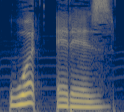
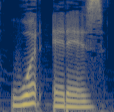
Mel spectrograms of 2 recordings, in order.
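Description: First: Final t of what dropped; only it and is linked. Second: Final t of what dropped; only it and is linked.

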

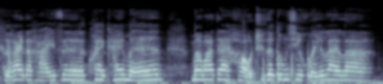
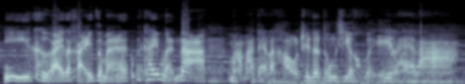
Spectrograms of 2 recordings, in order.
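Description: First: The voice sounds smooth and sweet. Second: The voice sounds rough and hoarse.

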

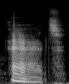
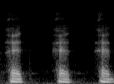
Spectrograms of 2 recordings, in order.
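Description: First: The vowel is full and clearly pronounced. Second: The vowel is weakened and said quickly. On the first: "这个介词本来读at" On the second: "会弱化成at，一带而过"

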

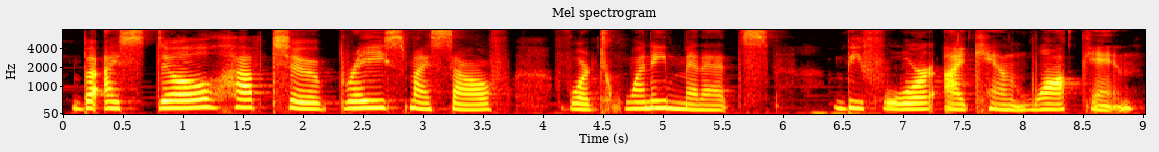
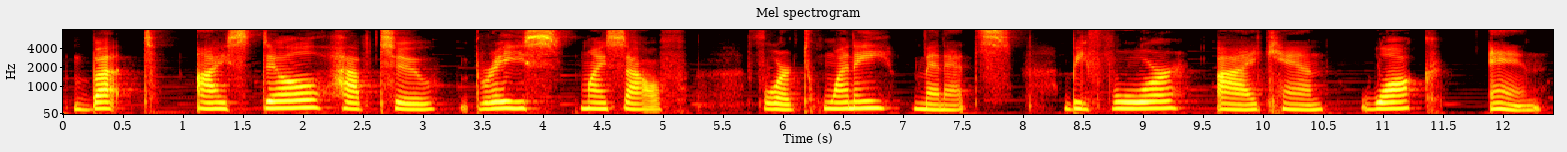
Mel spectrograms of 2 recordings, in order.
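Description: First: The words are linked together smoothly. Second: The words are said slowly and separately. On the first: "现在我们再连一下" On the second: "我们先来慢慢的分开读"

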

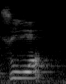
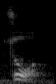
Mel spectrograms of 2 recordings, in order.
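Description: First: The syllable has a high level tone. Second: The syllable has a falling tone. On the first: "它才念一声作" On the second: "其他的场合都读作"

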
